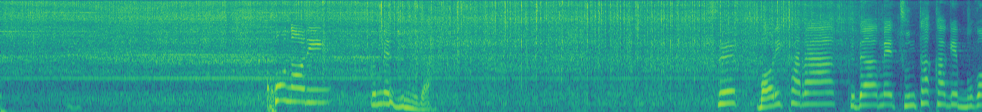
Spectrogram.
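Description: A cordless vacuum cleaner hums steadily.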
